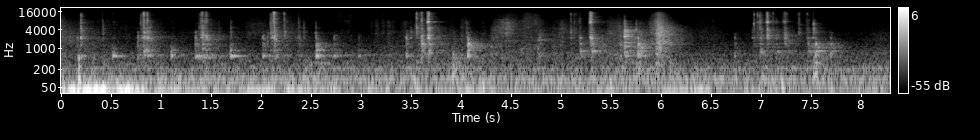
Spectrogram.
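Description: Hydraulic shop press being worked to press a crankshaft piece into place: irregular sharp metallic clicks and knocks, about two a second, from the press and the steel drift bearing on the work.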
